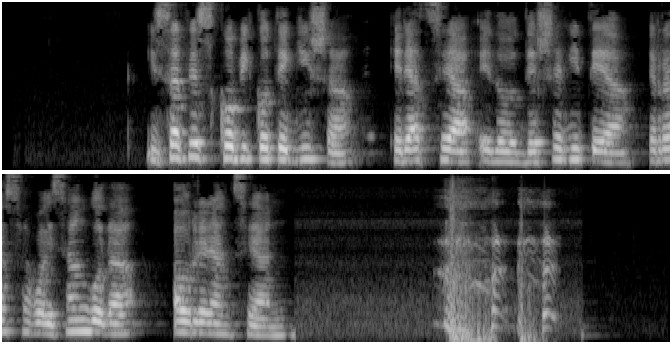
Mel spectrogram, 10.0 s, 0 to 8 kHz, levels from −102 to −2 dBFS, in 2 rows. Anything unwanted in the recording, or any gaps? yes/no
yes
